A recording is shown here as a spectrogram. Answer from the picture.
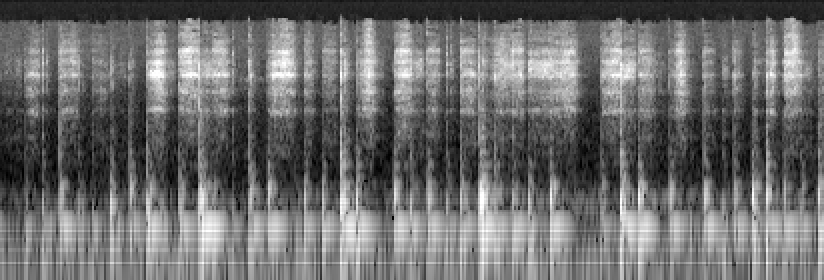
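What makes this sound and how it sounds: A solid black rubber drum practice pad on a wooden base is tapped with the tips of two wooden drumsticks. It makes a quick, uneven run of short, dull knocks with occasional louder accents, over a steady low hum.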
